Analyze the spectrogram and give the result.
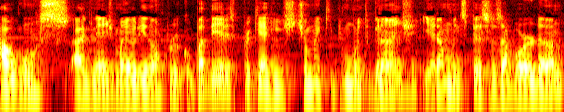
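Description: Hardly pausing, a man speaks at a medium pitch with ordinary pitch variation. Noticeable background noise runs underneath. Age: 20s. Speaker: podcast host. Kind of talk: casual monologue. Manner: casual, filler-heavy.

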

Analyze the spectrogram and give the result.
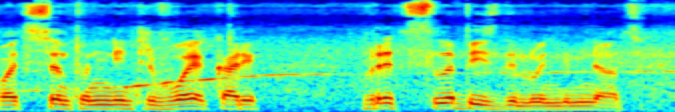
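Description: At a very fast pace and with fairly even intonation, a man with a fairly high pitch speaks over noticeable background noise. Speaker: podcast host. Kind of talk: casual monologue. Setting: outdoors, walking to work.

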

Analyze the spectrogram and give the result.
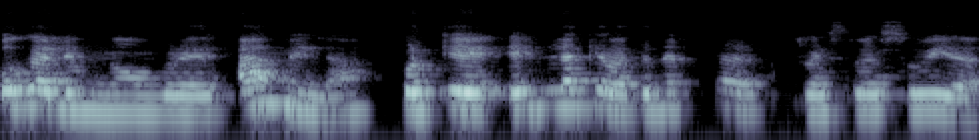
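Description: Fairly slow and high-pitched, a woman's voice unfolds. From Honduras, La Paz. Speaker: student podcast co-host. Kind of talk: casual discussion.

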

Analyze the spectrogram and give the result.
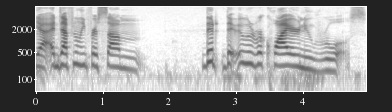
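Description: This woman has an ordinary speaking voice, fairly high in pitch, with ordinary pitch variation and an American accent. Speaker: graduate student and podcast co-host. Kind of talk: casual chat.

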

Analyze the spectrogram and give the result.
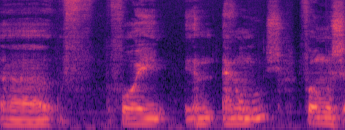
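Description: There is noticeable background noise and audible room echo around a man whose voice sits at a fairly low pitch. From Greece. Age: 20s. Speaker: guest friend. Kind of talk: casual chat. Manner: halting.

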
